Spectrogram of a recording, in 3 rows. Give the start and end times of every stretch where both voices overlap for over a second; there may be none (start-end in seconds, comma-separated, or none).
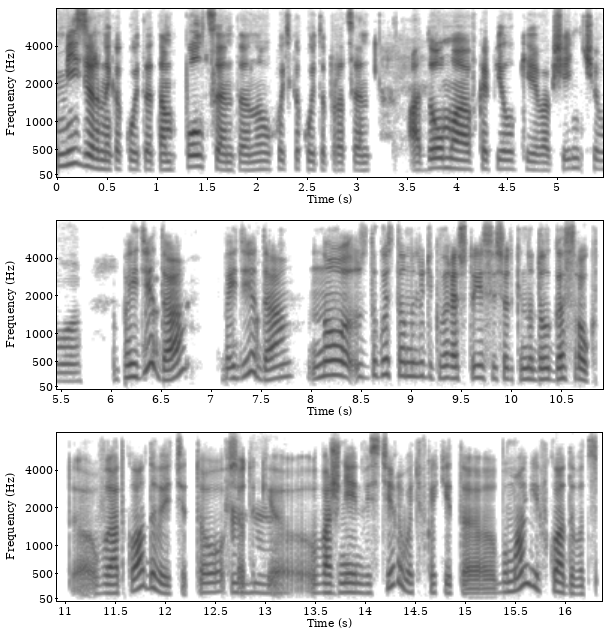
none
